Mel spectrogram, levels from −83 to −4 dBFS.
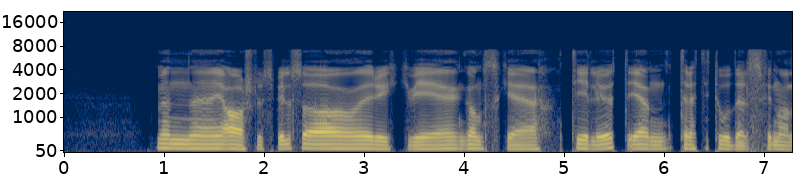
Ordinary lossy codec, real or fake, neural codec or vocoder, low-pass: none; real; none; 7.2 kHz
